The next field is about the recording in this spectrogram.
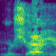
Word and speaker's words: Marchand: John, so Marchand, or I'm not sure how you say his name, but Marchand, you know, that's correct, and I know where you're going with this.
